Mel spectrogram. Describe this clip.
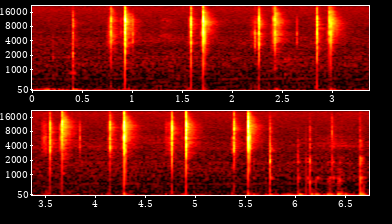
Sound effects > Objects / House appliances
Pen Clicking
Clicking a pen
Click, Pen, Object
